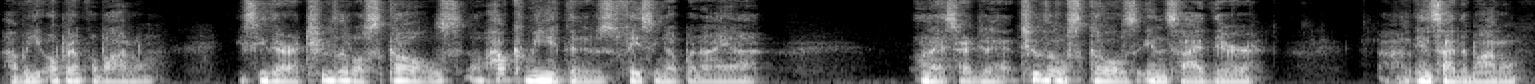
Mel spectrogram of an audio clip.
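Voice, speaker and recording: A middle-aged man talks through his fountain pens and inks in a relaxed show-and-tell. His voice is mellow and quite raspy. He speaks softly and hesitantly, with plenty of fillers and restarts. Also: medium pitch, moderate pace, pauses often. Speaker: pen and ink reviewer. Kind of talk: casual show-and-tell review.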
